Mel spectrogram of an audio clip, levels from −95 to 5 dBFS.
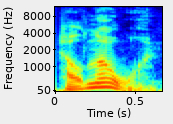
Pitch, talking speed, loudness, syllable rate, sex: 125 Hz, 265 wpm, -14 LUFS, 6.4 syllables/s, male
